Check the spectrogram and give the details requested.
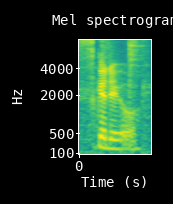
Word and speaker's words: Ski-Doo: How should we pronounce Skidoo?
